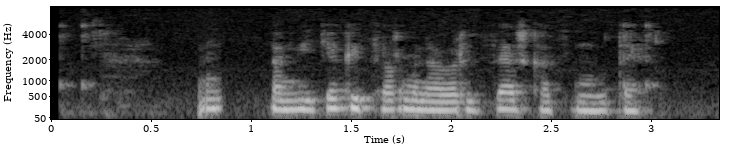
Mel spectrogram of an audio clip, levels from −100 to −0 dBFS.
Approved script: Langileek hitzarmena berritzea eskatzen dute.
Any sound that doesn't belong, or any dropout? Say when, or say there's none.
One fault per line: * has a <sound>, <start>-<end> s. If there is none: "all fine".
* has a laugh, 0.7-0.9 s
